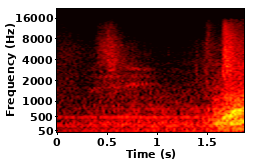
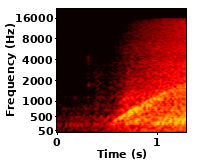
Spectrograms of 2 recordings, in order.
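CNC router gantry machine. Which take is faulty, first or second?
first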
